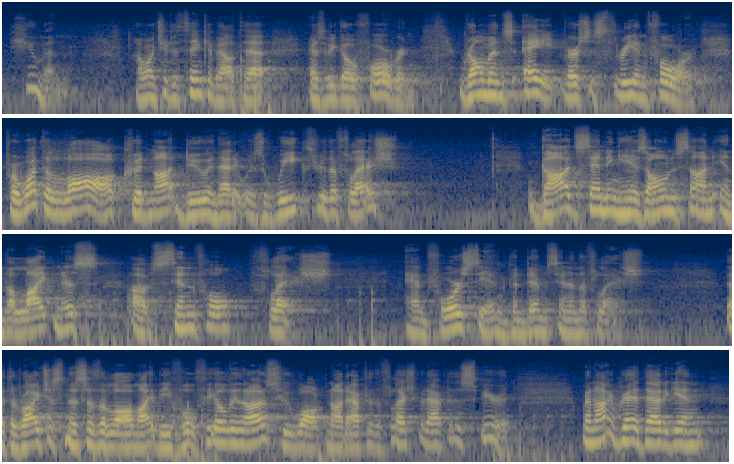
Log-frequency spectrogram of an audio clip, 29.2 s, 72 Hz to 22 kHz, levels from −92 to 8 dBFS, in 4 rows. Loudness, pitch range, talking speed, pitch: -23 LUFS, 150-190 Hz, 160 wpm, 175 Hz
